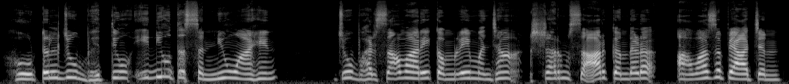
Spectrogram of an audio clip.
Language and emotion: Sindhi, disgusted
